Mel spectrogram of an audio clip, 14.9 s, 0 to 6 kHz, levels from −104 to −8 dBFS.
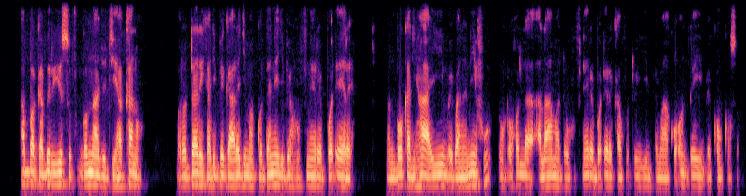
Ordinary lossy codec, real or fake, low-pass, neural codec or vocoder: Opus, 64 kbps; real; 5.4 kHz; none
